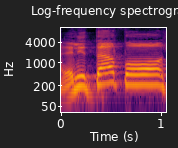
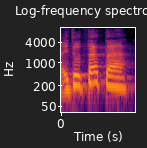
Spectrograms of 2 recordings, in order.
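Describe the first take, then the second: First: The second syllable uses a heavy, emphatic t sound. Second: Both syllables use a thin, light t sound. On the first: The speaker calls it right. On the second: The speaker calls it wrong. "Dua-dua ta"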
